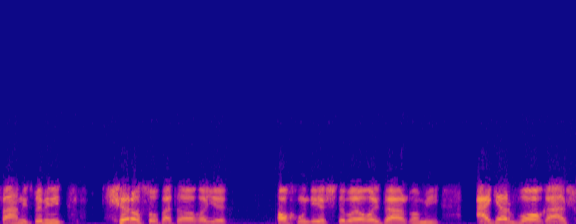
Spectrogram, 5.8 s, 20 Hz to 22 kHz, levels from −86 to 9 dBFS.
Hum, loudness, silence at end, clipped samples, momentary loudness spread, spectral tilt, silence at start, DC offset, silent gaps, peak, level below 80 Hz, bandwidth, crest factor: none; -23 LUFS; 0 s; under 0.1%; 11 LU; -6 dB/octave; 0.05 s; under 0.1%; none; -6 dBFS; -66 dBFS; 4.7 kHz; 18 dB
